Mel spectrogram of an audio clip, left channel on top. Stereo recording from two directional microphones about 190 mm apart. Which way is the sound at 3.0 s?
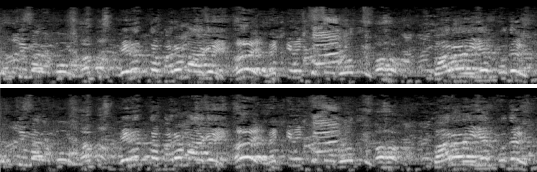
25° left (ahead or behind).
